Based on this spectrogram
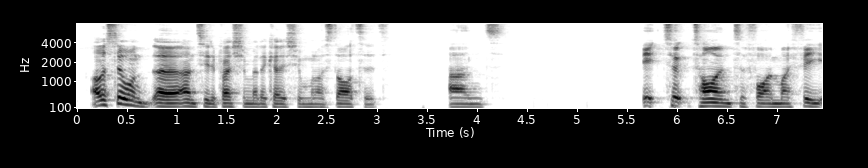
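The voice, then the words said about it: Loud, non-posh British accent. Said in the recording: “So I'm a bit loud and I'm not well spoken... this is not a posh accent... anyone in the UK is gonna be like, yeah, not posh”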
